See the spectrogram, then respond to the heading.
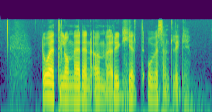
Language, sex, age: Swedish, male, 18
